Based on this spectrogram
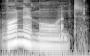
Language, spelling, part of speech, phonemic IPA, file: German, Wonnemond, proper noun, /ˈvɔnəˌmoːnt/, De-Wonnemond.ogg
- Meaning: May (fifth month of the Gregorian calendar)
